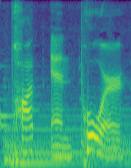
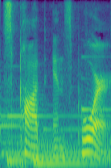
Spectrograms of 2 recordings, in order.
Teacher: Notice that the sound P in the words pot and pour produces more blow of air than that of P in the words spot and spore. The sound of P or P in the initial of the word is an aspirated stop and represented by this symbol.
